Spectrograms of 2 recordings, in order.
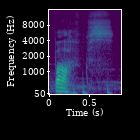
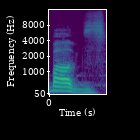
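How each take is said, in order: First: The 'th' sound is unvoiced. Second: The 'th' sound is voiced. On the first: "Some people pronounce it baths with an unvoiced" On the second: "Some people pronounce it baths with a voiced v"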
